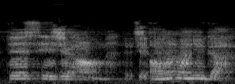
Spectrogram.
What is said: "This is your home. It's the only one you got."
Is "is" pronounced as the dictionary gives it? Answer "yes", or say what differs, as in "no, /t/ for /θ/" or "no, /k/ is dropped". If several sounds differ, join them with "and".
yes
